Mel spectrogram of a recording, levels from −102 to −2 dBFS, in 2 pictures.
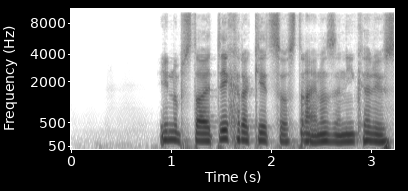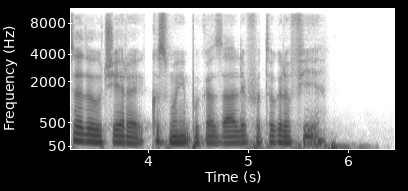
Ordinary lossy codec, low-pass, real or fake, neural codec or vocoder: MP3, 96 kbps; 9.9 kHz; fake; codec, 24 kHz, 0.9 kbps, DualCodec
